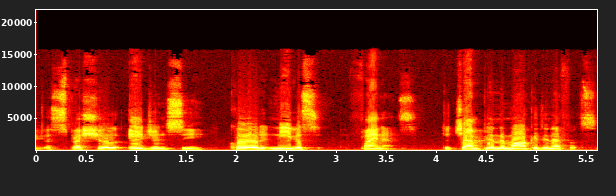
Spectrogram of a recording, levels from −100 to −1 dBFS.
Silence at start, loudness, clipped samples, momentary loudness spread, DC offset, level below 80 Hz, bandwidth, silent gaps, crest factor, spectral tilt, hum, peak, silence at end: 0 s; -12 LUFS; under 0.1%; 16 LU; under 0.1%; -58 dBFS; 15 kHz; none; 10 dB; -4.5 dB/octave; none; -2 dBFS; 0.05 s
